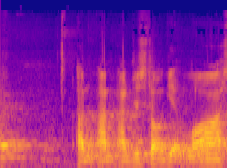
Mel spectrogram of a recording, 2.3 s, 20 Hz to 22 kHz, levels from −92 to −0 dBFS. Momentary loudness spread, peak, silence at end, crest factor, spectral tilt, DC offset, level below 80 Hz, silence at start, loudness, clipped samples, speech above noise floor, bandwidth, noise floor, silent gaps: 18 LU; 0 dBFS; 0 s; 16 dB; -5.5 dB/octave; under 0.1%; -52 dBFS; 0 s; -16 LUFS; under 0.1%; 22 dB; 16 kHz; -37 dBFS; none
